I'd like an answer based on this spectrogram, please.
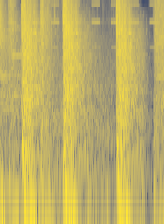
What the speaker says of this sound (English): Dulcie does get a headshot to Spitfire, but he's going to be baited for this weapon now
